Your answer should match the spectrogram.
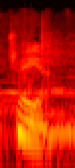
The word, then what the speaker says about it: Choi: His name is spelled as Choi in English, but pronounced Cheya in Korean.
